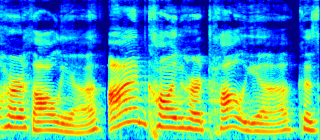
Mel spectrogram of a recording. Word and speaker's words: Thalia: It was Talia. Thalia. They call her Thalia.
